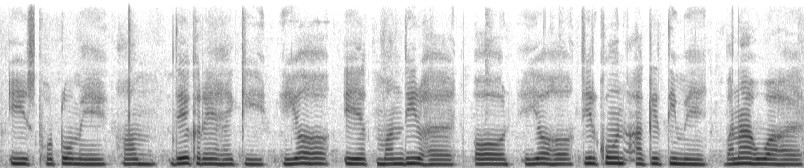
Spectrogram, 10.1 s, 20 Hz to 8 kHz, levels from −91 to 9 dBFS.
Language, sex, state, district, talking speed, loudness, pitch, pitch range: Hindi, female, Bihar, Supaul, 120 wpm, -15 LUFS, 230 Hz, 225-245 Hz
